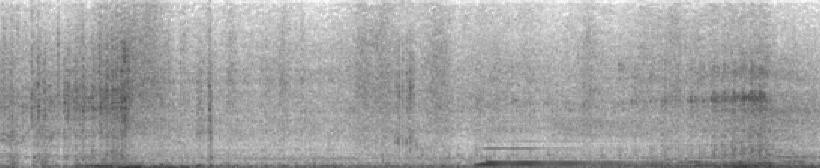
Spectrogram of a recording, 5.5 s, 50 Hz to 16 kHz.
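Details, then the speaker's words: BMW 118d E87 diesel, stone cold on a very cold day, before glow plug module replacement (codes 4A6E, 4A5E, 4690): cranks and catches roughly, juddering and missing for the first seconds; failed glow plug control module. "It's a really cold day, the engine was stone cold. We had that initial, I'll show you the video of it previously where it was missing."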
